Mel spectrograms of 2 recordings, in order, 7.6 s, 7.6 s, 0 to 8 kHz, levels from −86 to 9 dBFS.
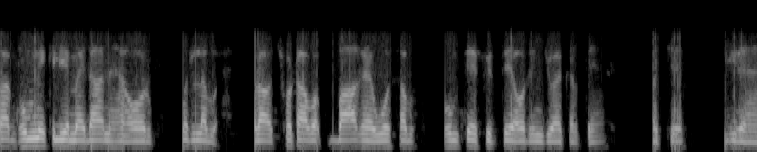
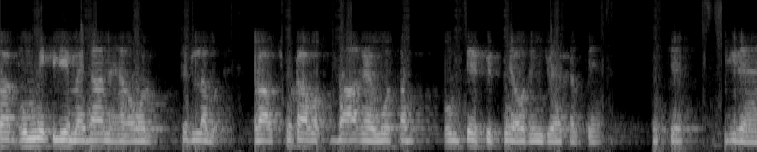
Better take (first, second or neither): first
